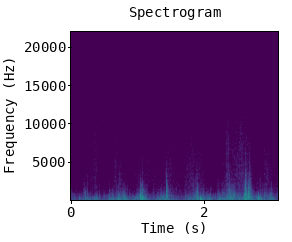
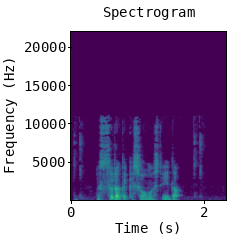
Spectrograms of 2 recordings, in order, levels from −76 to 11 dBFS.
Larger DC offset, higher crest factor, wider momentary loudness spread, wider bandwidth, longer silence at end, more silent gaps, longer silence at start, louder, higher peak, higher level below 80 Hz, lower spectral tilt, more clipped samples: neither; about the same, 26 dB vs 26 dB; second, 12 LU vs 24 LU; first, 19 kHz vs 11.5 kHz; second, 0 s vs 0.35 s; neither; about the same, 0 s vs 0.05 s; second, -42 LUFS vs -25 LUFS; second, -16 dBFS vs 0 dBFS; second, -56 dBFS vs -46 dBFS; first, -7 dB/octave vs -4.5 dB/octave; neither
